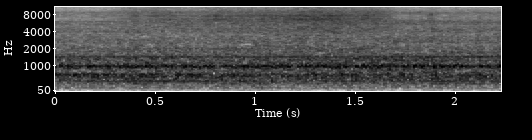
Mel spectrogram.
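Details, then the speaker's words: Fully rebuilt Bridgeport milling machine, spindle at about 1000–1200 rpm with quill power feed cycled through highest, slowest and medium of its three feed rates; constant smooth whir with steady gear tones, no rattle or grind; all feeds working, normal. "for every spindle speed you got three different feed rates so that's the highest that's the slowest and that's the medium you see they're all working fine"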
